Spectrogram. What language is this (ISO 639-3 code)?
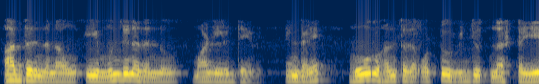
kan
